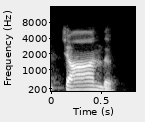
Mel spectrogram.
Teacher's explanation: जब हम चांद बोलते हैं तो वायु जो है, हवा जो है, वो मुंह के साथ साथ नाक से भी निकलती है। तो अनुनासिक के प्रयोग में मुख और नाक दोनों का प्रयोग होता है, इसलिए इसको अनुनासिक कहा जाता है।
